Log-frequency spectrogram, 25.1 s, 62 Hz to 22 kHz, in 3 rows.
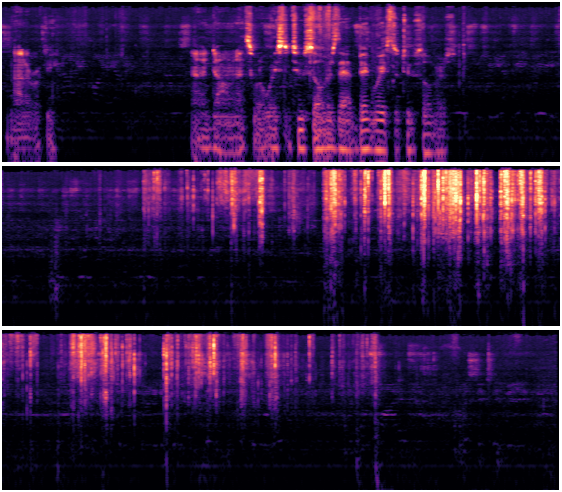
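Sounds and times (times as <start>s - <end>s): plastic wrapper crinkling and tearing: 10.5s - 22.5s.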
